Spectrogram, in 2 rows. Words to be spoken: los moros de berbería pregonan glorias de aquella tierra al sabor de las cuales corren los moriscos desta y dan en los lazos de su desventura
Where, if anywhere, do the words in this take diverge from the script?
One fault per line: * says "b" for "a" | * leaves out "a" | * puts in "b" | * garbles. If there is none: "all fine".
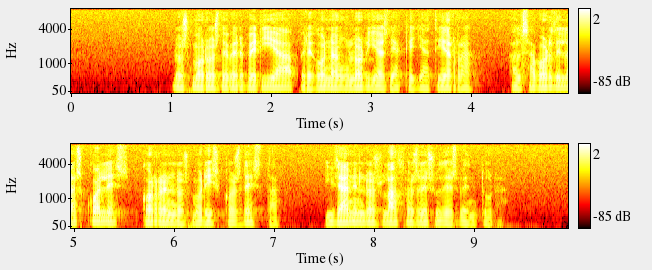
all fine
